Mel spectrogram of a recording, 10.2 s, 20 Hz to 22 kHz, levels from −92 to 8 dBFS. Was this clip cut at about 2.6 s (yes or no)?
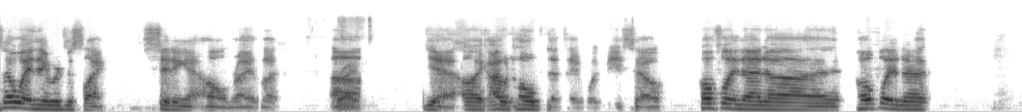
yes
